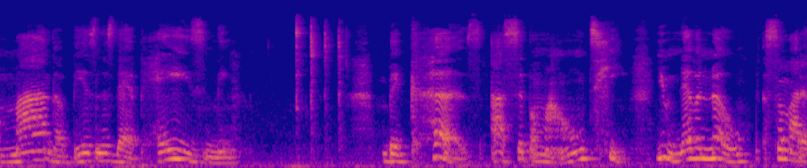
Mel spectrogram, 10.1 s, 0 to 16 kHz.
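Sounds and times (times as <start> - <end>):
person talking: 0.0 - 3.0, 3.7 - 10.0
sharp clicks: 3.7 - 4.4.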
